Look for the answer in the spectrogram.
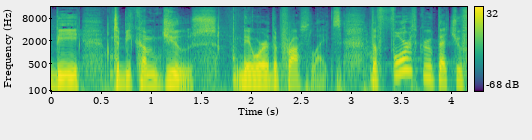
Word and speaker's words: proselytes: Is that how you pronounce it? Proselytes? Proselytes.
